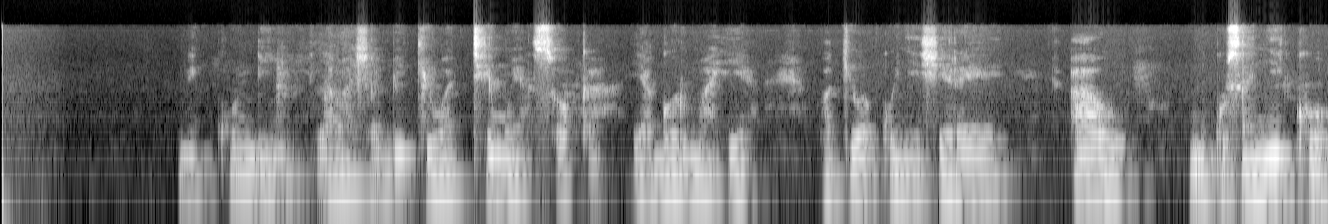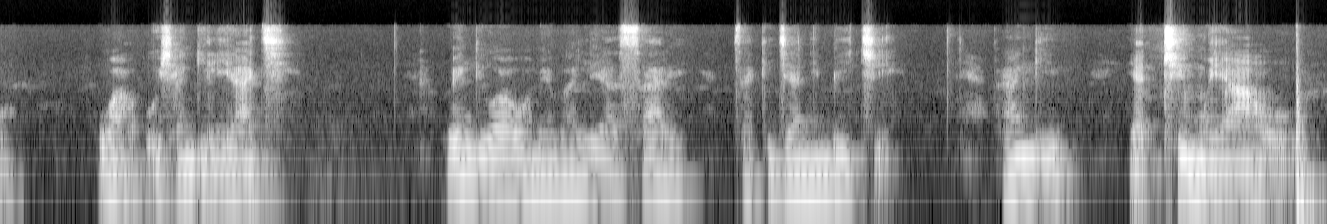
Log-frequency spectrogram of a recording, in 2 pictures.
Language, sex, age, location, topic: Swahili, male, 18-24, Kisii, government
